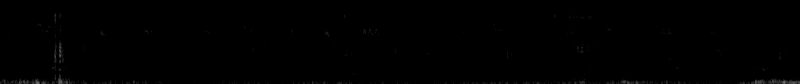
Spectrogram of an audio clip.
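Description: Faint outdoor street ambience with small birds chirping now and then.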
